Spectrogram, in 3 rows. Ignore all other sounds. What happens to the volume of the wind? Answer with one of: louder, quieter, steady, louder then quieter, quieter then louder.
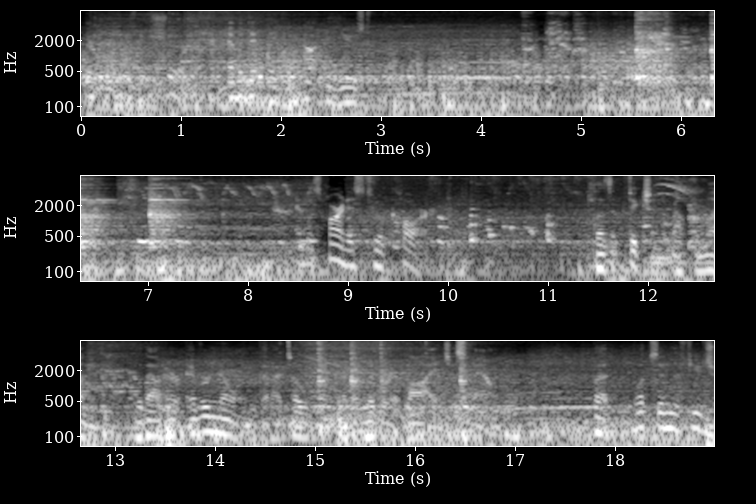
quieter then louder.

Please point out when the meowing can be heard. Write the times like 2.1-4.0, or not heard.
12.0-13.3.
